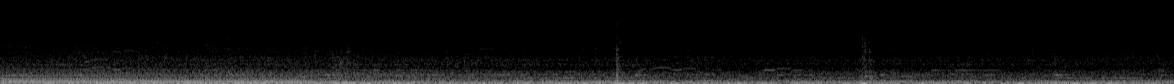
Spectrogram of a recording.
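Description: Car in motion heard from inside the cabin: a steady low engine and tyre rumble on a concrete road. Two sharp knocks come in the second half.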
